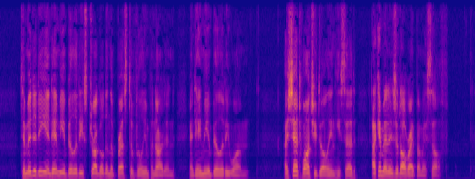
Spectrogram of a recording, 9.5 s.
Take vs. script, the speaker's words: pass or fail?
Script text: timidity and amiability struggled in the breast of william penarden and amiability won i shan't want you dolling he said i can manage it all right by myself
pass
